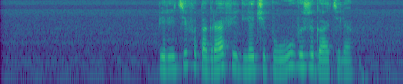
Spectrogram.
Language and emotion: Russian, neutral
